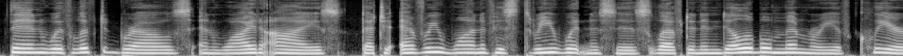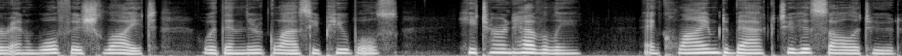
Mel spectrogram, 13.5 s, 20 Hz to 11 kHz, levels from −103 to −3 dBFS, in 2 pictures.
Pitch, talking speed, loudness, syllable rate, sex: 205 Hz, 165 wpm, -17 LUFS, 4.9 syllables/s, female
